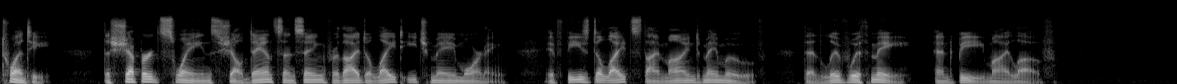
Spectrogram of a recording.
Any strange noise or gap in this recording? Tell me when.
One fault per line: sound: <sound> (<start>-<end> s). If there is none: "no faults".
no faults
